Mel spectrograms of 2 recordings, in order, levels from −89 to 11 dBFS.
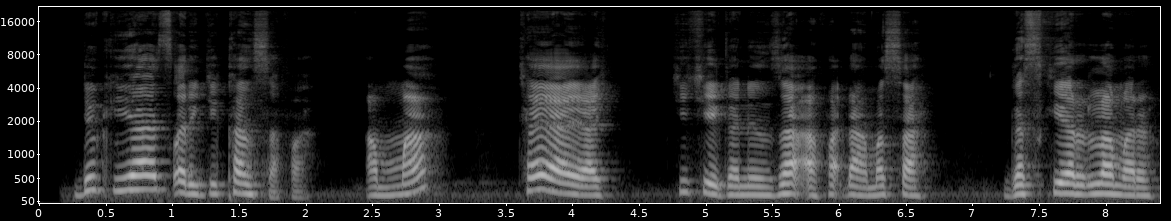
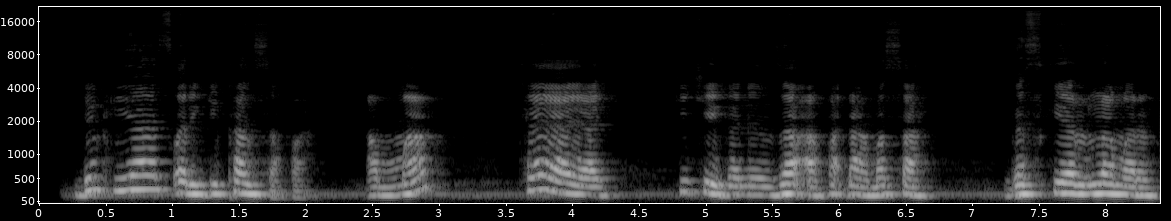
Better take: first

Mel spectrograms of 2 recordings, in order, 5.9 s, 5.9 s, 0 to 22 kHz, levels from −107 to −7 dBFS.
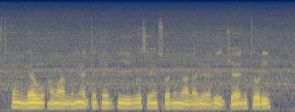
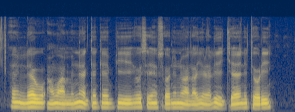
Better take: second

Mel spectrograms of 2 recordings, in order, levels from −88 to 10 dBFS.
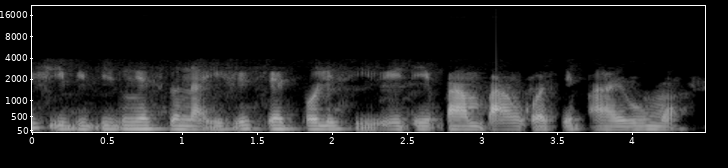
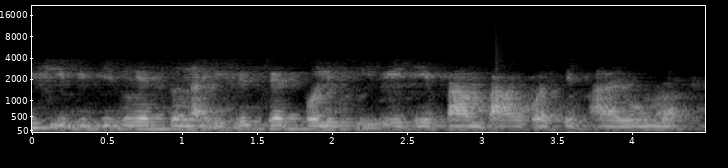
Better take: first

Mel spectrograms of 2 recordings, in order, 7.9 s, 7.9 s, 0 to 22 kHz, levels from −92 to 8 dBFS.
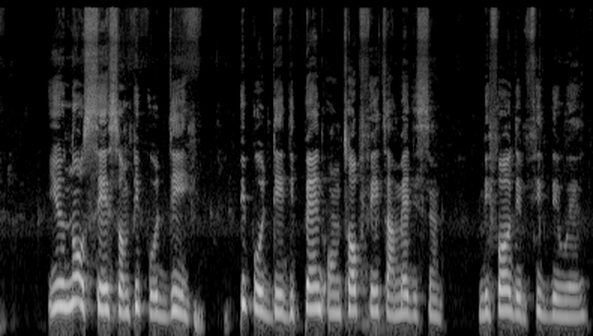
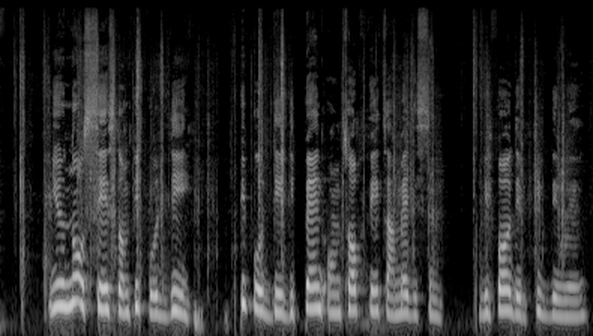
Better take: first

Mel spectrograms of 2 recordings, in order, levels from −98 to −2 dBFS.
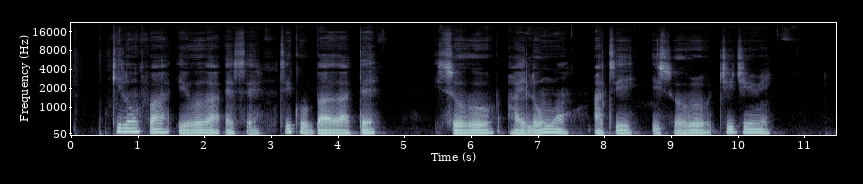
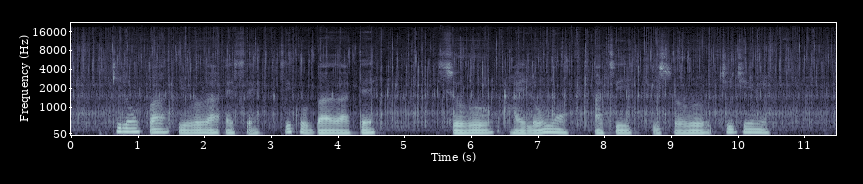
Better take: first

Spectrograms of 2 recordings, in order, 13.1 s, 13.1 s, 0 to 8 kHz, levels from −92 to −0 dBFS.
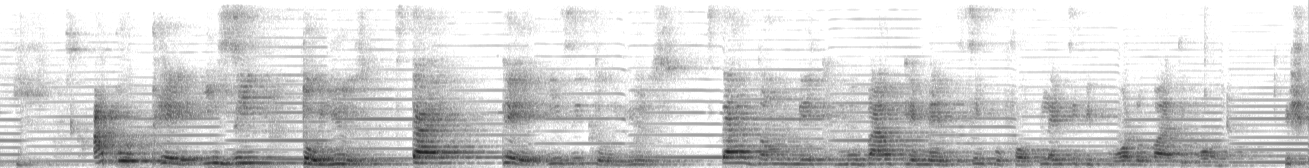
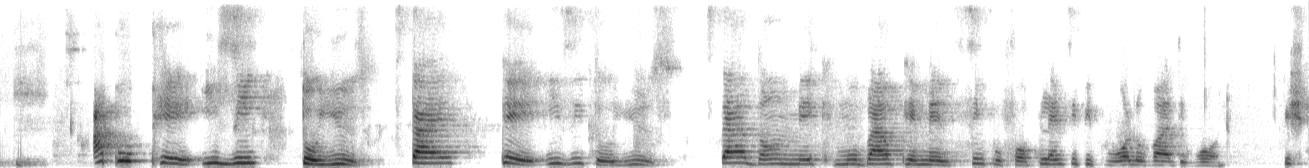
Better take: second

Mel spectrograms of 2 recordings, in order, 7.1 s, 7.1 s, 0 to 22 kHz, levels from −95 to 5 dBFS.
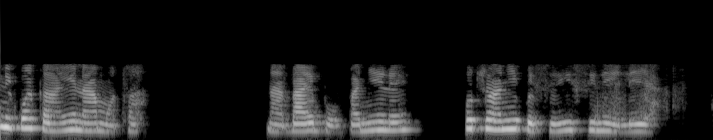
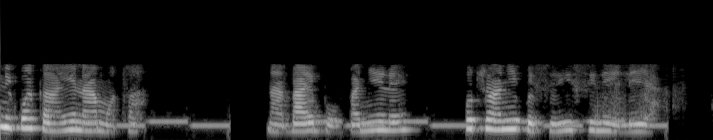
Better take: first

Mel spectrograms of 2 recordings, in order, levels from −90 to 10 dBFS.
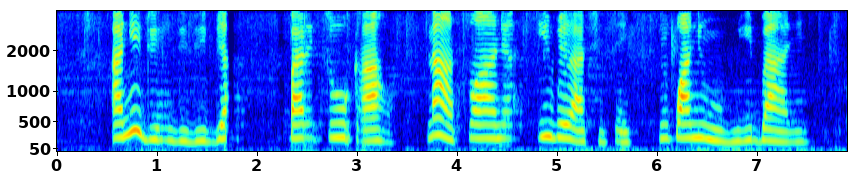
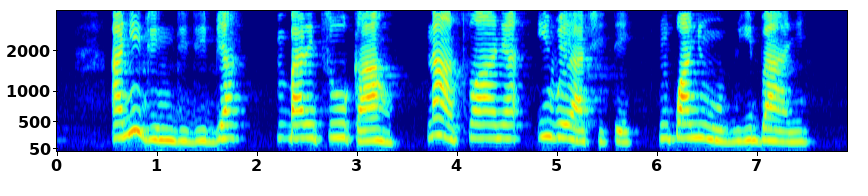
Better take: second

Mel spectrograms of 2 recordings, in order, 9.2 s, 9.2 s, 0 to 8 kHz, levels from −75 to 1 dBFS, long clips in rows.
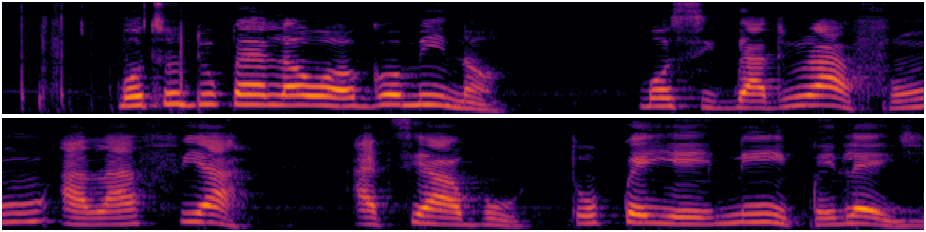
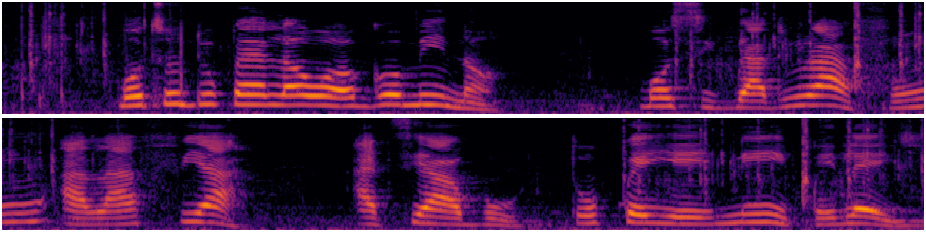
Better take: first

